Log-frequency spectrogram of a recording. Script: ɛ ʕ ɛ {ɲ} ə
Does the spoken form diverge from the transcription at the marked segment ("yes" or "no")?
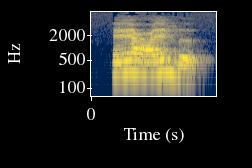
yes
